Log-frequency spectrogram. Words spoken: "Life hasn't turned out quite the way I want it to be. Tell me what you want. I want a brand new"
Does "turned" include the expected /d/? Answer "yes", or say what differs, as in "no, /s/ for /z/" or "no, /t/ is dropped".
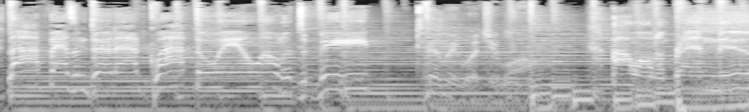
no, /d/ is dropped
